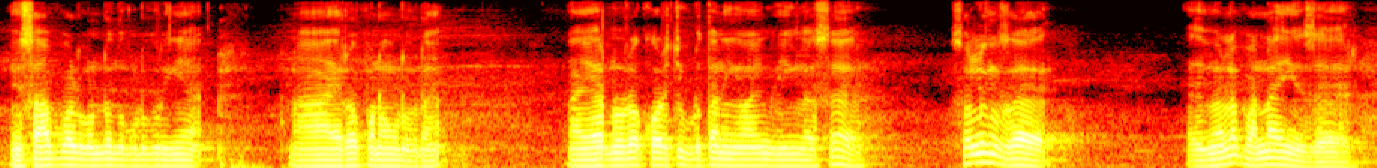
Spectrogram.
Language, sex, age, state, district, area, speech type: Tamil, male, 60+, Tamil Nadu, Sivaganga, urban, spontaneous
